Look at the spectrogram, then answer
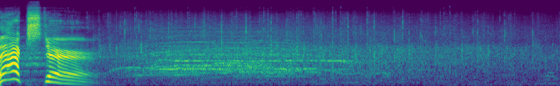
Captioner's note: audience cheers and applauds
